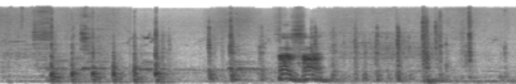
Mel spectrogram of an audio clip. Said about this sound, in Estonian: ja näed, siin ongi kohe õunapeatuses ongi Õuna tänav. ja koputamegi teise maja Äh, uksele.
